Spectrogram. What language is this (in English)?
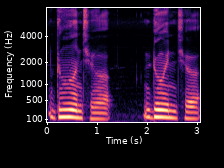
Kashmiri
